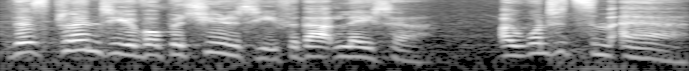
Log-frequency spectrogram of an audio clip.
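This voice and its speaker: A female actor plays a resolute, guarded commander in a fantasy game. She speaks firmly and directly at a middling pitch, with music behind her. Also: lively intonation, fairly quick, close to an everyday voice. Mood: curious, composed. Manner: direct, plain-spoken, firm. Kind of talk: game voice acting.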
